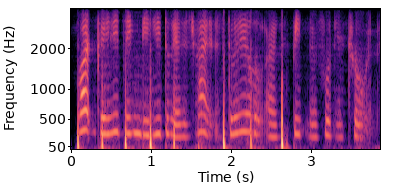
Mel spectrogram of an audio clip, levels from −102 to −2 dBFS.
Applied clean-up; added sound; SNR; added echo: neural separator model SepFormer WHAMR!.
